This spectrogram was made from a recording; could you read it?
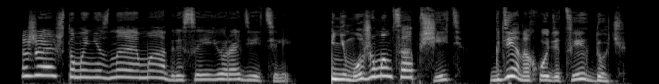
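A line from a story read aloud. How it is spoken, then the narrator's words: Exclamation. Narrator (Russian): воскликнула Джордж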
